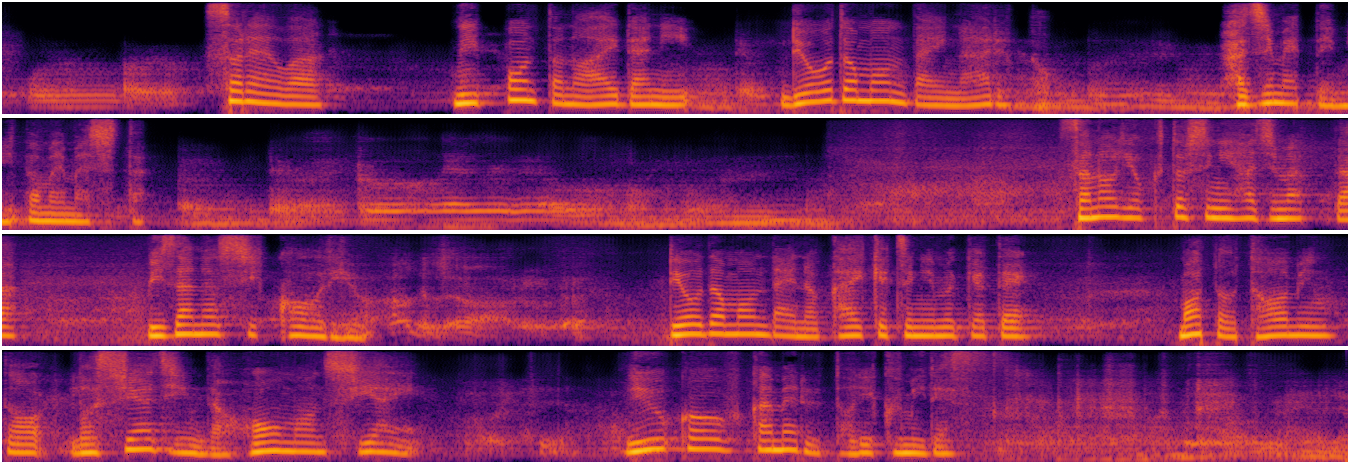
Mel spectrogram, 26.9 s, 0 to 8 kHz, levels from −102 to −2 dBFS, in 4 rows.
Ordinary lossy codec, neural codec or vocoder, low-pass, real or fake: none; codec, 16 kHz, 1 kbps, X-Codec, WavLM features, trained on Multilingual LibriSpeech; none; fake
